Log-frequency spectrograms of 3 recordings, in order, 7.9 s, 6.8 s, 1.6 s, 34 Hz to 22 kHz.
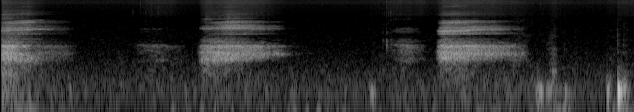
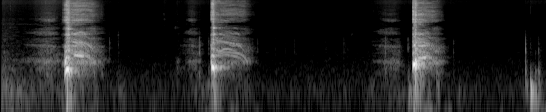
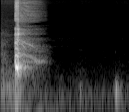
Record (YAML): exhalation_length: 7.9 s
exhalation_amplitude: 3386
exhalation_signal_mean_std_ratio: 0.5
three_cough_length: 6.8 s
three_cough_amplitude: 32768
three_cough_signal_mean_std_ratio: 0.19
cough_length: 1.6 s
cough_amplitude: 32768
cough_signal_mean_std_ratio: 0.19
survey_phase: beta (2021-08-13 to 2022-03-07)
age: 18-44
gender: Female
wearing_mask: 'No'
symptom_none: true
smoker_status: Never smoked
respiratory_condition_asthma: false
respiratory_condition_other: false
recruitment_source: REACT
submission_delay: 1 day
covid_test_result: Negative
covid_test_method: RT-qPCR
